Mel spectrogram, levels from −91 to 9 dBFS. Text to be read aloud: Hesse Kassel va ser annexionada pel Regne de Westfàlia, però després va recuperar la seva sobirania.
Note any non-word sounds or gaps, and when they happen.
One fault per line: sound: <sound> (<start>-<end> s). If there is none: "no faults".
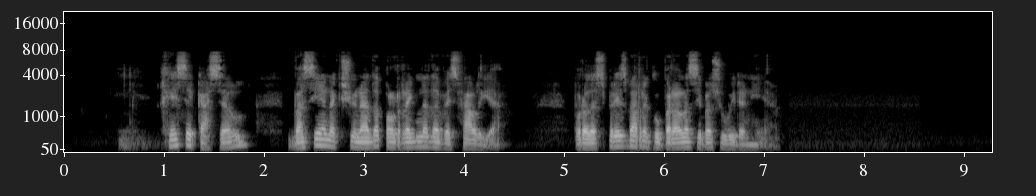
no faults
